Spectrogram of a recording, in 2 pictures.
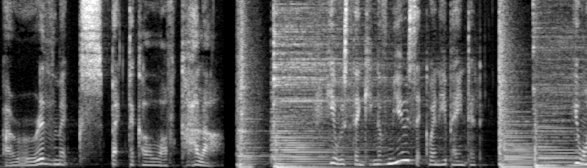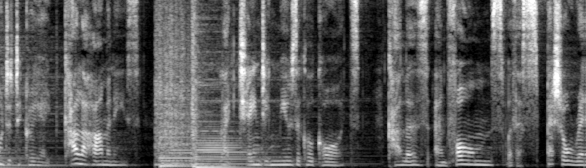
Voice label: children audioguide jazzy

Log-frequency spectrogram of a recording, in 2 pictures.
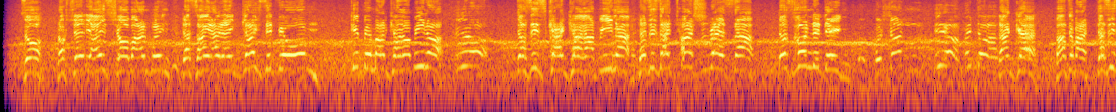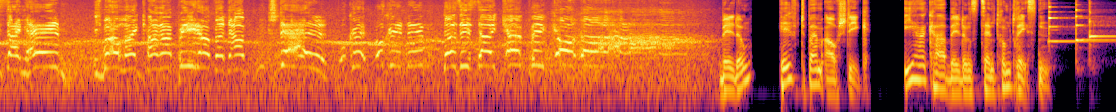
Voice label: radio spot

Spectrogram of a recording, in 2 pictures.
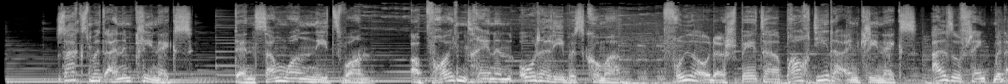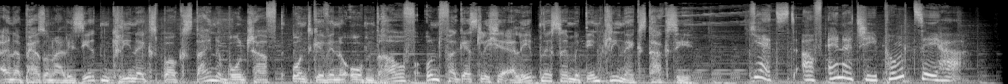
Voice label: radiospot; kleenex

